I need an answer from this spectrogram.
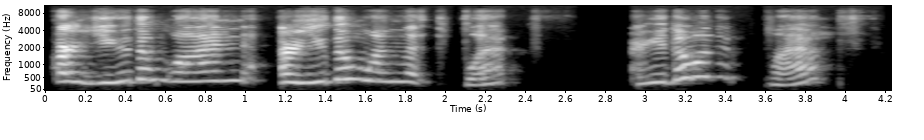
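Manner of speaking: put-on high, eager girlish asking; a schoolgirl eagerly quizzing the new girl; eager question. Girls at new school asking eagerly about flips.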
